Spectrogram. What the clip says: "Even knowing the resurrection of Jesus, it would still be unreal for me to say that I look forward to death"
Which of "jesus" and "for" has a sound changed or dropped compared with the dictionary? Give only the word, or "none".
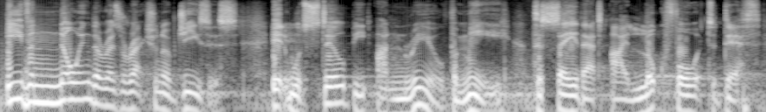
none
